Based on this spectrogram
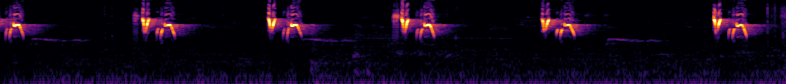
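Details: Six evenly spaced calls of a red-headed flowerpecker used as a lure, each a sharp high tick-tick ending in a falling buzz, repeated about every one and a quarter seconds over a hushed background.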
